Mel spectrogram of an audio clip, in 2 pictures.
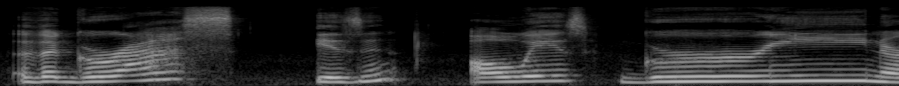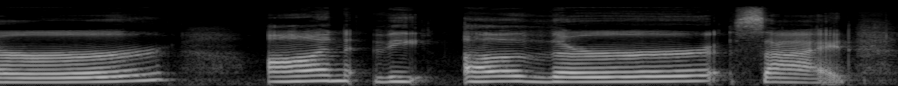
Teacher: don't forget that hard R sound in the word greener at the end, and also in the word other. Having that strong colored R sound at the end of the word is essential in American English.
